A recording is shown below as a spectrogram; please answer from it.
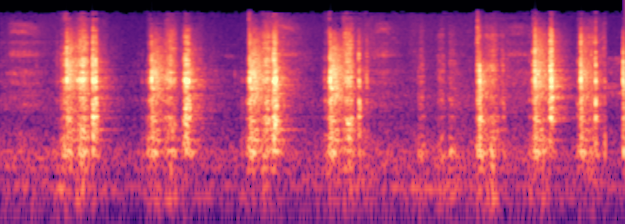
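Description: A knife cutting pickled jalapeño slices into small pieces on a plastic cutting board: a series of about seven short cutting strokes, a little under one a second.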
